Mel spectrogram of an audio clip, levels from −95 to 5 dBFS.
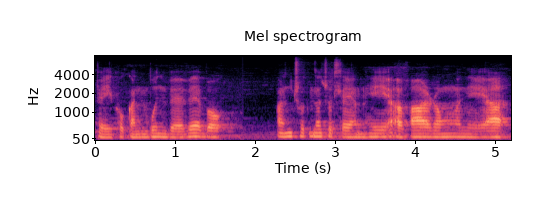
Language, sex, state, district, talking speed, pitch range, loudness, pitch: Mizo, male, Mizoram, Aizawl, 175 wpm, 110-125 Hz, -19 LUFS, 115 Hz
